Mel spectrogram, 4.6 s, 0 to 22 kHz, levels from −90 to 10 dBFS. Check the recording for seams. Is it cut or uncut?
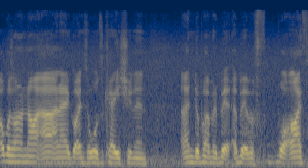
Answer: uncut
